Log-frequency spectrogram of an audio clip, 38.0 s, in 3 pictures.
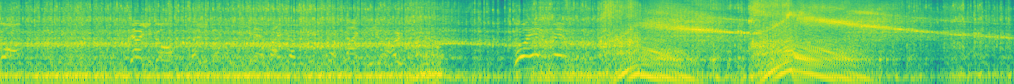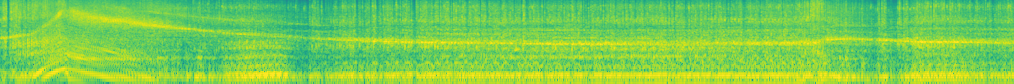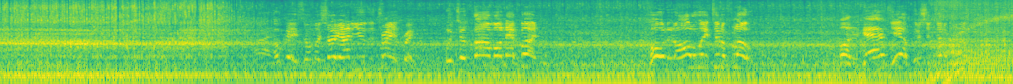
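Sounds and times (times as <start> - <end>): car engine revving: 0.0 - 38.0
turbo whistle: 16.7 - 27.0.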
